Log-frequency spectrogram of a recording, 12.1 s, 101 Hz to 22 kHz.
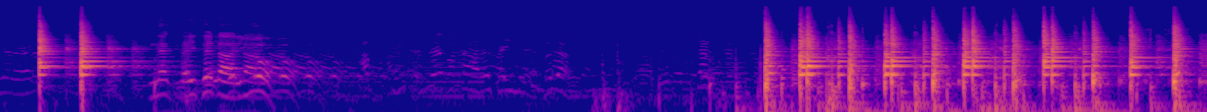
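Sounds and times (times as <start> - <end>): sharp percussion strikes ringing: 0.4 - 1.7, 7.7 - 12.0.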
